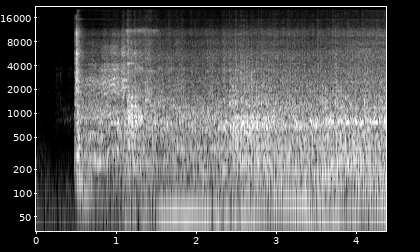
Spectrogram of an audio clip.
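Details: Cummins diesel in the Brupeg trawler, started after realigning the prop shaft to gearbox coupling to cure a gearbox wobble, dial gauge on the new adapter: sharp crank catches at once, settles into deep, even idle, no knocks or misses.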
